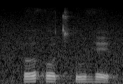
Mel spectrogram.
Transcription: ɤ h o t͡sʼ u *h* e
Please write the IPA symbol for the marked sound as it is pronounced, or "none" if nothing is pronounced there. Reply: ɦ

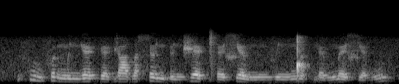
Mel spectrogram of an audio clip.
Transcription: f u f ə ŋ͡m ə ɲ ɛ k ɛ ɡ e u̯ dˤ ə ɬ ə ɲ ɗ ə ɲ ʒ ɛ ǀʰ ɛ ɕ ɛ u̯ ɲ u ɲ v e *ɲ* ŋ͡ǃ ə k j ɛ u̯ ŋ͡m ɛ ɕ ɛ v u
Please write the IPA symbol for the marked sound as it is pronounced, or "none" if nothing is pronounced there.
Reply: ɲ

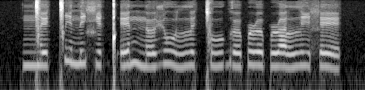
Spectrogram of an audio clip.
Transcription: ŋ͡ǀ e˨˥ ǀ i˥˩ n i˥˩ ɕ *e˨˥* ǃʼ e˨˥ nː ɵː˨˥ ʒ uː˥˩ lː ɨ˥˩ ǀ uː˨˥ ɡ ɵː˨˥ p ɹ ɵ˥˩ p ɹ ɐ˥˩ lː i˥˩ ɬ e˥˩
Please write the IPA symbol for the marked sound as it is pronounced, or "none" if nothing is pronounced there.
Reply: e˨˥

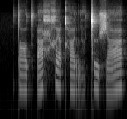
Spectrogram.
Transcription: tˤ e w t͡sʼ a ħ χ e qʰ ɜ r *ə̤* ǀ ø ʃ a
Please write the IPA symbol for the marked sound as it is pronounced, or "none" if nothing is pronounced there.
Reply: ə̤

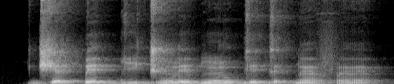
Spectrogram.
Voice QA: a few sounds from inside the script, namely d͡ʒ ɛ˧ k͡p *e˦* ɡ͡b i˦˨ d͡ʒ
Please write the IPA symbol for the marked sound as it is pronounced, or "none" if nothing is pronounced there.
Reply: e˦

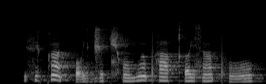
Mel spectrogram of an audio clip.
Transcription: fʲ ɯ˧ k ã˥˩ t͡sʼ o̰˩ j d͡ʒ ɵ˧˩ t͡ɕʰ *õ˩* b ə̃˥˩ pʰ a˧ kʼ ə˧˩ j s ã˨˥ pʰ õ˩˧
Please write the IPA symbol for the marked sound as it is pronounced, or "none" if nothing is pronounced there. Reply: õ˩˧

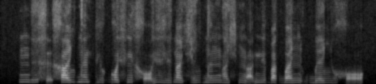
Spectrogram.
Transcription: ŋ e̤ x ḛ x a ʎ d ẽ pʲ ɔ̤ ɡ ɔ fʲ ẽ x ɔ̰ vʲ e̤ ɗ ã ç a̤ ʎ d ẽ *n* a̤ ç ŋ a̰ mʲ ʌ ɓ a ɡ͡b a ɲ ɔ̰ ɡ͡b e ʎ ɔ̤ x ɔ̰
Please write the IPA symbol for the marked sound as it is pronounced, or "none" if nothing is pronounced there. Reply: ŋ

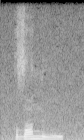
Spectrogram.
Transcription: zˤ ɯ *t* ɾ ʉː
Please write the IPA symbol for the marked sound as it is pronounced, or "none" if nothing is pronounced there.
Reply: n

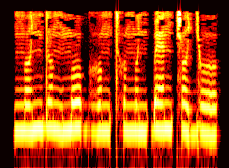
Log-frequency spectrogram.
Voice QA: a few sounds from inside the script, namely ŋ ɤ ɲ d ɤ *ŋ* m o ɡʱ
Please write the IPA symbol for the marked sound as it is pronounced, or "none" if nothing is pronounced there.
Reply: ŋ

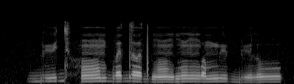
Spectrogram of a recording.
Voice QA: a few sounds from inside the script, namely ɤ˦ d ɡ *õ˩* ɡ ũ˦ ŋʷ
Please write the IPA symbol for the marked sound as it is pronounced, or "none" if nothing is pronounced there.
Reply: õ˨˦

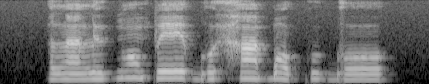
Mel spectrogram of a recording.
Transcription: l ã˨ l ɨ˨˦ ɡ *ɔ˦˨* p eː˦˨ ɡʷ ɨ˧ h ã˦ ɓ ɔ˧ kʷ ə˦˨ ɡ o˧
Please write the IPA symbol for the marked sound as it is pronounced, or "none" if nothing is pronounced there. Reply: ɔ̃˦˨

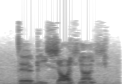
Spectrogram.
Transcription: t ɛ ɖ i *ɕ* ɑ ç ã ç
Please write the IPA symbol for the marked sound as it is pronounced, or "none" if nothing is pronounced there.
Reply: ɕ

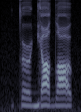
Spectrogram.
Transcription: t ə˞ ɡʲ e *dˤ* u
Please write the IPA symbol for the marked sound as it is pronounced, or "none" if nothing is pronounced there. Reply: dˤ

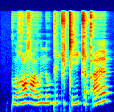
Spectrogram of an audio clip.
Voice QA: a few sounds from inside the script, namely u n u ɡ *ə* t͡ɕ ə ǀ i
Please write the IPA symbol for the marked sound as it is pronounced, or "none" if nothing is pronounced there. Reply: ɨ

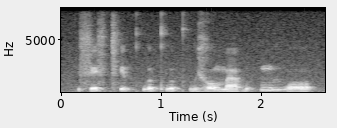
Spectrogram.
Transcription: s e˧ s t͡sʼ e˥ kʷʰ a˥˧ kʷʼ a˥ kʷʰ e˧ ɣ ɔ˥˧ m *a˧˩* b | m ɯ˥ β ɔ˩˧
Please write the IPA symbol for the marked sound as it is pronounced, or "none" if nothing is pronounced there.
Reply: a˧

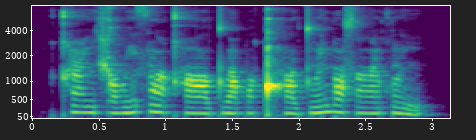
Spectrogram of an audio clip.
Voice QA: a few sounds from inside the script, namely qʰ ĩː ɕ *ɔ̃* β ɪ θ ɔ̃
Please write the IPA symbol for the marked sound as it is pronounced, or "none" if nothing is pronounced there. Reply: ɔ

